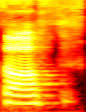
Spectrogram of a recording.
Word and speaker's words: Thoth: Although some people say Thoth, but I think Thoth, from my understanding, is the most correct, even though it is not the ancient Egyptian of that name, which would be Tehuti.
